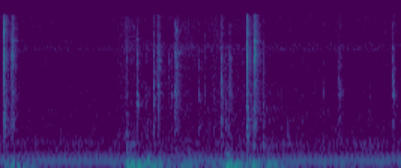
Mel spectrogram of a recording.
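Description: Faint computer keyboard keystrokes: a few separate key presses, one at the start, a small cluster about a second and a half in and another about two and a half seconds in, over a faint steady low hum.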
